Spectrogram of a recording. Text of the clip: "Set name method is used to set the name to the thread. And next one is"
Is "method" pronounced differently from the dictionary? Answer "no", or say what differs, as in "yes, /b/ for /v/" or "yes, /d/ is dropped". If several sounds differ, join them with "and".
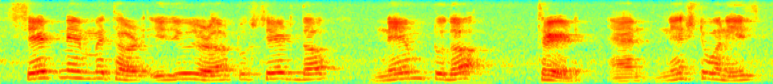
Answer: yes, /t/ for /θ/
